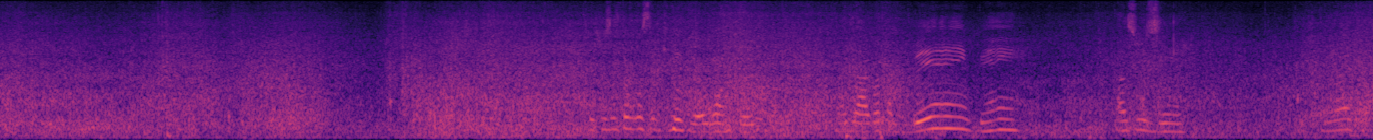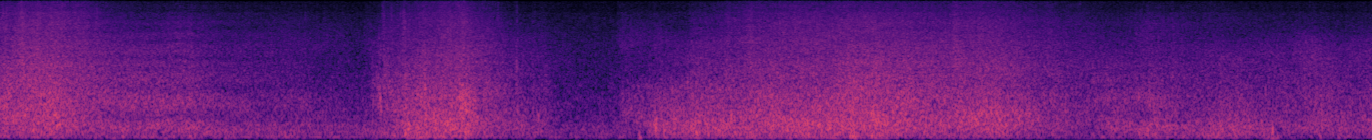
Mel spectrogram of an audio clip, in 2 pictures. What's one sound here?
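Wind blows against the microphone.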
